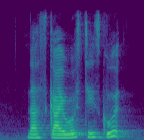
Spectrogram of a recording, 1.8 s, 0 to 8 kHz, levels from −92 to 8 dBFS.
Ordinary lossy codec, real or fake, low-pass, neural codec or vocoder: none; real; 7.2 kHz; none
